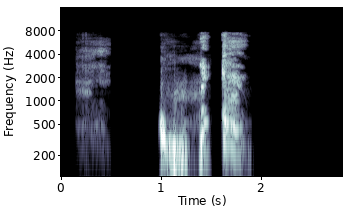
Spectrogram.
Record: cough_length: 2.8 s
cough_amplitude: 15265
cough_signal_mean_std_ratio: 0.32
survey_phase: beta (2021-08-13 to 2022-03-07)
age: 45-64
gender: Male
wearing_mask: 'No'
symptom_cough_any: true
symptom_new_continuous_cough: true
symptom_runny_or_blocked_nose: true
symptom_shortness_of_breath: true
symptom_sore_throat: true
symptom_fatigue: true
symptom_fever_high_temperature: true
symptom_headache: true
symptom_change_to_sense_of_smell_or_taste: true
smoker_status: Ex-smoker
respiratory_condition_asthma: true
respiratory_condition_other: false
recruitment_source: Test and Trace
submission_delay: 2 days
covid_test_result: Positive
covid_test_method: RT-qPCR
covid_ct_value: 24.7
covid_ct_gene: ORF1ab gene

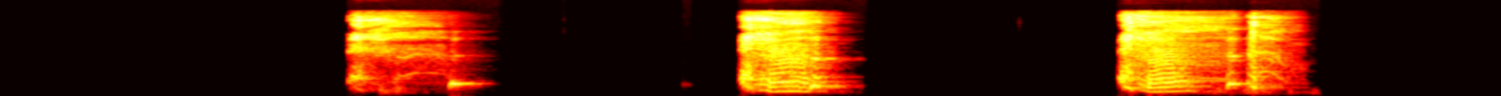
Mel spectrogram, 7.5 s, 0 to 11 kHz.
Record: three_cough_length: 7.5 s
three_cough_amplitude: 30702
three_cough_signal_mean_std_ratio: 0.35
survey_phase: beta (2021-08-13 to 2022-03-07)
age: 18-44
gender: Female
wearing_mask: 'No'
symptom_fatigue: true
smoker_status: Ex-smoker
respiratory_condition_asthma: false
respiratory_condition_other: false
recruitment_source: REACT
submission_delay: 1 day
covid_test_result: Negative
covid_test_method: RT-qPCR
influenza_a_test_result: Unknown/Void
influenza_b_test_result: Unknown/Void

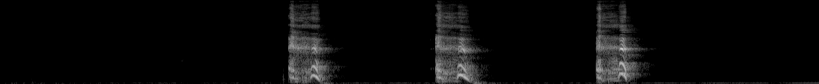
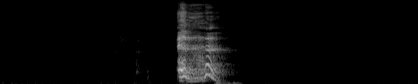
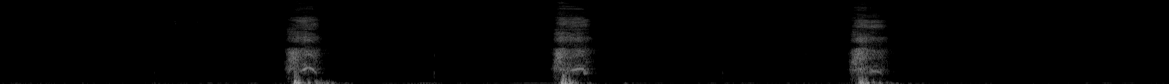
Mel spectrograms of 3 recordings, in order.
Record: three_cough_length: 8.2 s
three_cough_amplitude: 20206
three_cough_signal_mean_std_ratio: 0.25
cough_length: 4.2 s
cough_amplitude: 13332
cough_signal_mean_std_ratio: 0.23
exhalation_length: 11.7 s
exhalation_amplitude: 3827
exhalation_signal_mean_std_ratio: 0.25
survey_phase: beta (2021-08-13 to 2022-03-07)
age: 65+
gender: Female
wearing_mask: 'No'
symptom_none: true
smoker_status: Never smoked
respiratory_condition_asthma: false
respiratory_condition_other: false
recruitment_source: REACT
submission_delay: 2 days
covid_test_result: Negative
covid_test_method: RT-qPCR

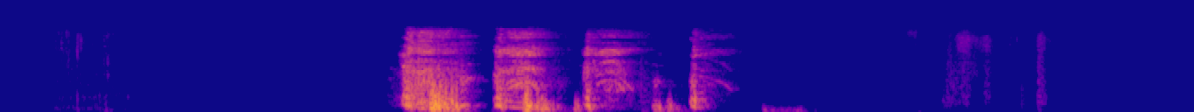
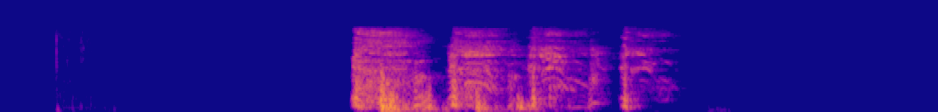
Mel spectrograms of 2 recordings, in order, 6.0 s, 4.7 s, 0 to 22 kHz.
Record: three_cough_length: 6.0 s
three_cough_amplitude: 27456
three_cough_signal_mean_std_ratio: 0.27
cough_length: 4.7 s
cough_amplitude: 27146
cough_signal_mean_std_ratio: 0.34
survey_phase: alpha (2021-03-01 to 2021-08-12)
age: 45-64
gender: Male
wearing_mask: 'No'
symptom_cough_any: true
symptom_change_to_sense_of_smell_or_taste: true
symptom_loss_of_taste: true
symptom_onset: 4 days
smoker_status: Never smoked
respiratory_condition_asthma: false
respiratory_condition_other: false
recruitment_source: Test and Trace
submission_delay: 2 days
covid_test_result: Positive
covid_test_method: RT-qPCR
covid_ct_value: 17.5
covid_ct_gene: N gene
covid_ct_mean: 17.5
covid_viral_load: 1800000 copies/ml
covid_viral_load_category: High viral load (>1M copies/ml)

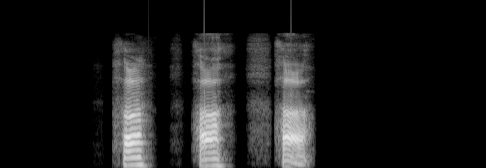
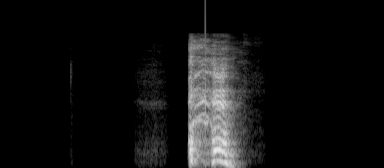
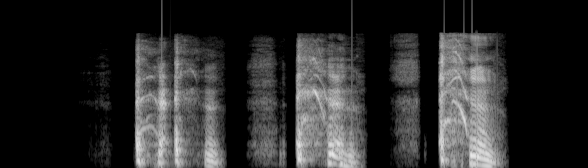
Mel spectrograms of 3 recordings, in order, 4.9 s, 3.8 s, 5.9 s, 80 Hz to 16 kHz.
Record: exhalation_length: 4.9 s
exhalation_amplitude: 29320
exhalation_signal_mean_std_ratio: 0.29
cough_length: 3.8 s
cough_amplitude: 30600
cough_signal_mean_std_ratio: 0.24
three_cough_length: 5.9 s
three_cough_amplitude: 32341
three_cough_signal_mean_std_ratio: 0.39
survey_phase: beta (2021-08-13 to 2022-03-07)
age: 65+
gender: Male
wearing_mask: 'No'
symptom_none: true
symptom_onset: 8 days
smoker_status: Ex-smoker
respiratory_condition_asthma: false
respiratory_condition_other: false
recruitment_source: REACT
submission_delay: 2 days
covid_test_result: Negative
covid_test_method: RT-qPCR
influenza_a_test_result: Negative
influenza_b_test_result: Negative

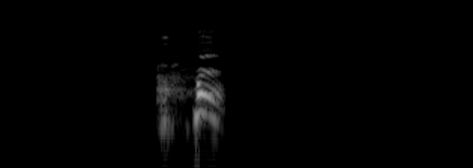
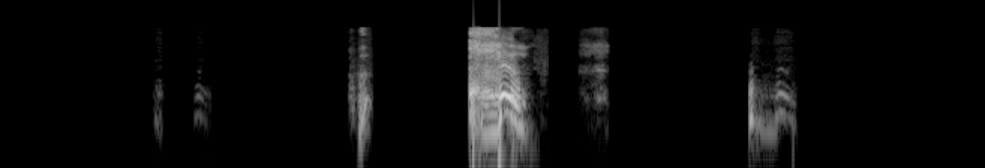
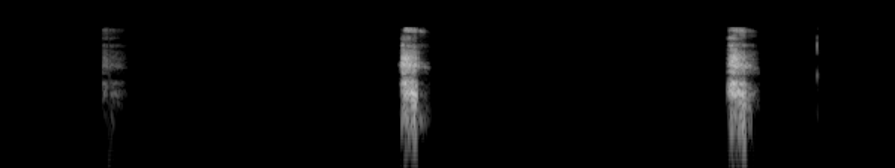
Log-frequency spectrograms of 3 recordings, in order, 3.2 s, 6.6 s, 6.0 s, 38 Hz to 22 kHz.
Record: cough_length: 3.2 s
cough_amplitude: 3894
cough_signal_mean_std_ratio: 0.17
three_cough_length: 6.6 s
three_cough_amplitude: 29521
three_cough_signal_mean_std_ratio: 0.2
exhalation_length: 6.0 s
exhalation_amplitude: 28314
exhalation_signal_mean_std_ratio: 0.16
survey_phase: alpha (2021-03-01 to 2021-08-12)
age: 45-64
gender: Female
wearing_mask: 'No'
symptom_none: true
smoker_status: Never smoked
respiratory_condition_asthma: false
respiratory_condition_other: false
recruitment_source: REACT
submission_delay: 3 days
covid_test_result: Negative
covid_test_method: RT-qPCR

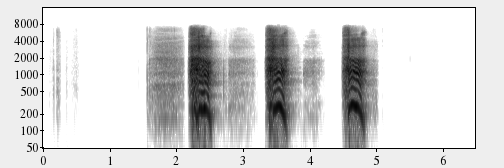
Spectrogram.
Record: exhalation_length: 6.5 s
exhalation_amplitude: 31503
exhalation_signal_mean_std_ratio: 0.31
survey_phase: beta (2021-08-13 to 2022-03-07)
age: 65+
gender: Female
wearing_mask: 'No'
symptom_runny_or_blocked_nose: true
symptom_sore_throat: true
symptom_onset: 10 days
smoker_status: Never smoked
respiratory_condition_asthma: false
respiratory_condition_other: false
recruitment_source: REACT
submission_delay: 1 day
covid_test_result: Negative
covid_test_method: RT-qPCR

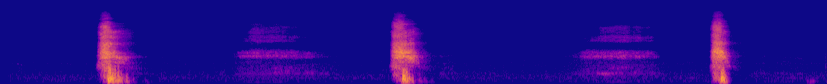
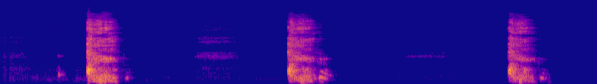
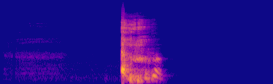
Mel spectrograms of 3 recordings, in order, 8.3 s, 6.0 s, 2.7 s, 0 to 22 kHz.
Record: exhalation_length: 8.3 s
exhalation_amplitude: 32406
exhalation_signal_mean_std_ratio: 0.21
three_cough_length: 6.0 s
three_cough_amplitude: 32768
three_cough_signal_mean_std_ratio: 0.23
cough_length: 2.7 s
cough_amplitude: 32768
cough_signal_mean_std_ratio: 0.21
survey_phase: beta (2021-08-13 to 2022-03-07)
age: 18-44
gender: Female
wearing_mask: 'No'
symptom_cough_any: true
symptom_runny_or_blocked_nose: true
symptom_shortness_of_breath: true
symptom_sore_throat: true
symptom_fatigue: true
symptom_fever_high_temperature: true
symptom_headache: true
smoker_status: Ex-smoker
respiratory_condition_asthma: false
respiratory_condition_other: false
recruitment_source: Test and Trace
submission_delay: 0 days
covid_test_result: Negative
covid_test_method: RT-qPCR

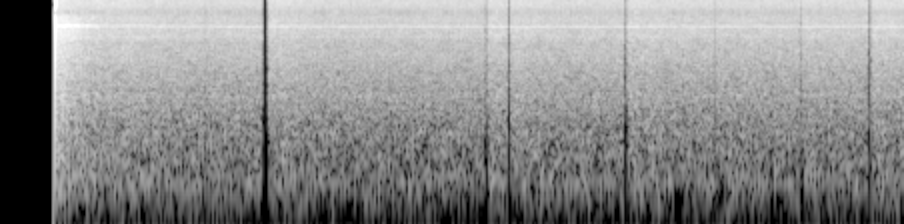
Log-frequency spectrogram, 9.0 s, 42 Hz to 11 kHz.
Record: three_cough_length: 9.0 s
three_cough_amplitude: 9617
three_cough_signal_mean_std_ratio: 0.83
survey_phase: beta (2021-08-13 to 2022-03-07)
age: 65+
gender: Male
wearing_mask: 'No'
symptom_none: true
smoker_status: Ex-smoker
respiratory_condition_asthma: false
respiratory_condition_other: false
recruitment_source: REACT
submission_delay: 2 days
covid_test_result: Negative
covid_test_method: RT-qPCR
influenza_a_test_result: Negative
influenza_b_test_result: Negative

